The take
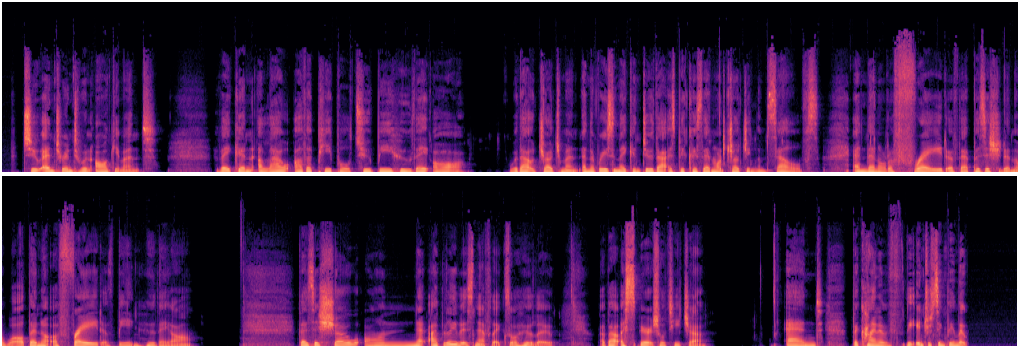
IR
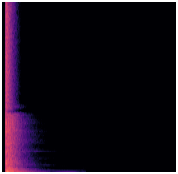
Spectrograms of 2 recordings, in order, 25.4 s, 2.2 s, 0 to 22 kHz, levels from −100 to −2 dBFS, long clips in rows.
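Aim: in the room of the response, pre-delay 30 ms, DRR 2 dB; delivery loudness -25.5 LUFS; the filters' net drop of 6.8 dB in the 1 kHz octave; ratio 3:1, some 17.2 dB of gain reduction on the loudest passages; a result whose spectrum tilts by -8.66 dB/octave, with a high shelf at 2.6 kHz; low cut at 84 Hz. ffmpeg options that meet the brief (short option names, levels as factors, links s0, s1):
-filter_complex "[0:a]highpass=84,equalizer=f=1000:t=o:g=-9,highshelf=f=2600:g=-6.5,acompressor=threshold=0.00708:ratio=3,asplit=2[s0][s1];[1:a]atrim=start_sample=2205,adelay=30[s2];[s1][s2]afir=irnorm=-1:irlink=0,volume=0.211[s3];[s0][s3]amix=inputs=2:normalize=0,volume=2.82"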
